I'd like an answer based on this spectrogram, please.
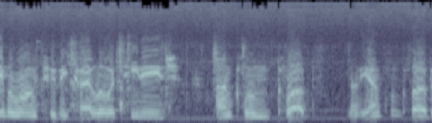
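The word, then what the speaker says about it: Angklung: It's hard to pronounce. It's a tongue twister. It's Anklung.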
